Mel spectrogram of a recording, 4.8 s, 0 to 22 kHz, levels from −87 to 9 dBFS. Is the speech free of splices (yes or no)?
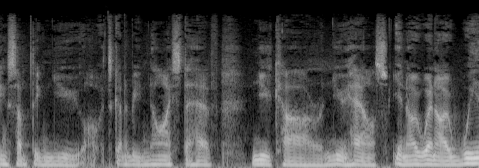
no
